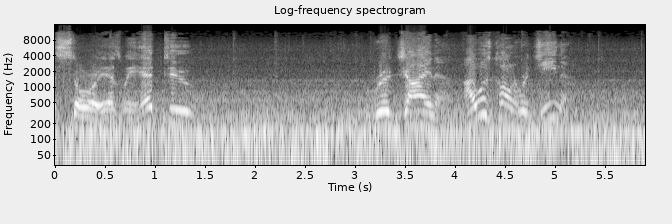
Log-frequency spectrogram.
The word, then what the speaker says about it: Regina: yes she said yes it rhymes with or you have yeah or you said which beat you to a nothing can be finer than to be in Regina and that's the what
